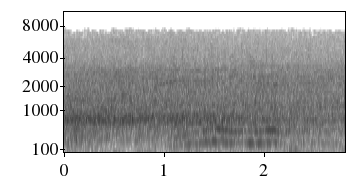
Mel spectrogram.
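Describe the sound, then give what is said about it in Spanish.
A huge football crowd at the Camp Nou stadium, all standing, applauds and roars continuously as Piqué is substituted and embraces Vidal, a dense, steady wash of clapping and cheering at a constant loud level throughout. “Todo el estadio de pie aplaudiendo.”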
